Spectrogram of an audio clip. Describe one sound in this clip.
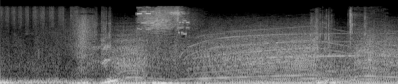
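A car engine revs up and roars.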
